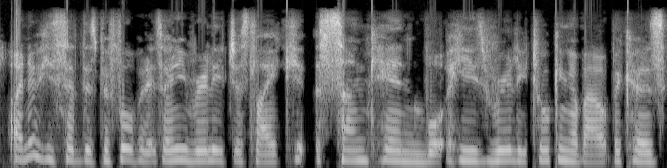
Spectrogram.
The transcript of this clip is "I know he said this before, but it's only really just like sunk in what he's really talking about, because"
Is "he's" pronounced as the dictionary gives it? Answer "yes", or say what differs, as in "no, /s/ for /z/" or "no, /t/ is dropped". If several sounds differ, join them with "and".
yes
